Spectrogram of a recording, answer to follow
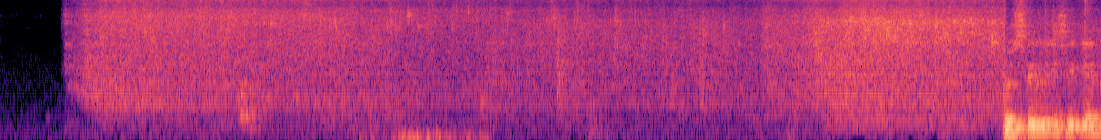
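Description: Marinated chicken pieces deep-frying in hot oil in a kadai: a sizzle that starts suddenly about half a second in as the first piece goes in, and grows louder around six seconds in as more pieces fry. A voice speaks near the end.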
